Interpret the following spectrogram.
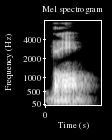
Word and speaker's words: bomb: honey very good example bomb remember no be no bomb just bomb bomb is countable this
